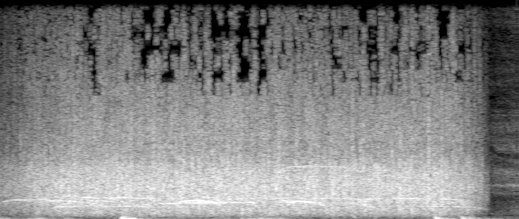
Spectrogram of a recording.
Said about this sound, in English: That was a round of applause for this show.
